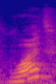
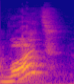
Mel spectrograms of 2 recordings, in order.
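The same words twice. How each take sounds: First: Disbelieving what. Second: A louder, sharper second what, half outraged; almost angry. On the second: Retelling her managers' call, near-angry disbelief. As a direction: push the repeated what up into near anger. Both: Retold or imitated. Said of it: "Like, I was almost angry".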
